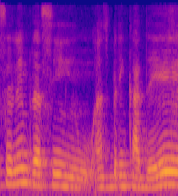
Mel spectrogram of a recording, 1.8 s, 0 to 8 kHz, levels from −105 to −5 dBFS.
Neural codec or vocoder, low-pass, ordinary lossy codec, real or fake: none; 7.2 kHz; none; real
